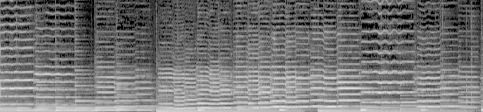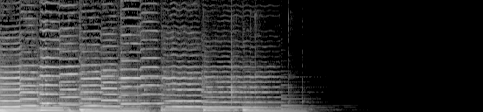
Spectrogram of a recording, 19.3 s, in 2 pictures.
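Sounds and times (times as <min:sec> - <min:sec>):
violin: 0:00.0 - 0:15.6
guitar: 0:00.0 - 0:15.8.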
